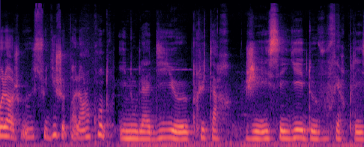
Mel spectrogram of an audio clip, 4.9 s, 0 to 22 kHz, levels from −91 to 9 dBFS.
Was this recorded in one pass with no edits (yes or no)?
no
